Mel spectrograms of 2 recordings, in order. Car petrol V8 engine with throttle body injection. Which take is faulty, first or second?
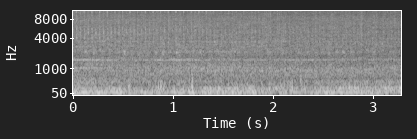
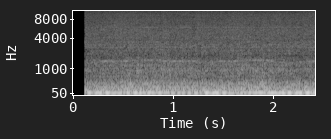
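second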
